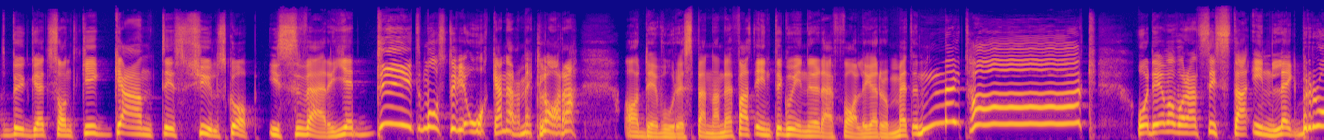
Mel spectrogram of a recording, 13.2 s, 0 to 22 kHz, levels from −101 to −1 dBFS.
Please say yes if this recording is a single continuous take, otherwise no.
yes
